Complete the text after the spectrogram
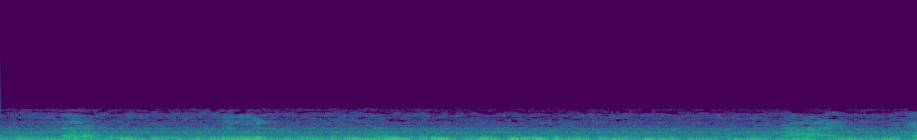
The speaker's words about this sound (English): That's the sound of the heartbeat of a fetus.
